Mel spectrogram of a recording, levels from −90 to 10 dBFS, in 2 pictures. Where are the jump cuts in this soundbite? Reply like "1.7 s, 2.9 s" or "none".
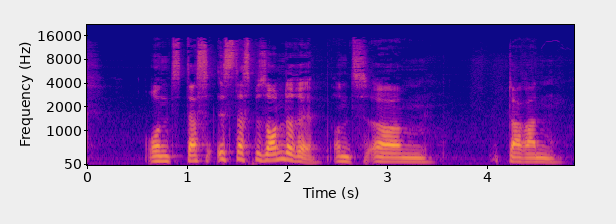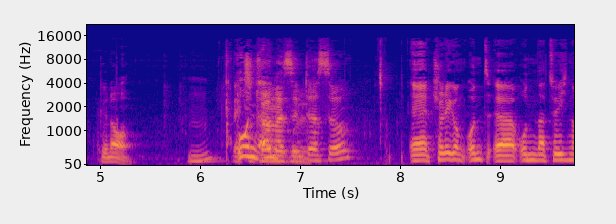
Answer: none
